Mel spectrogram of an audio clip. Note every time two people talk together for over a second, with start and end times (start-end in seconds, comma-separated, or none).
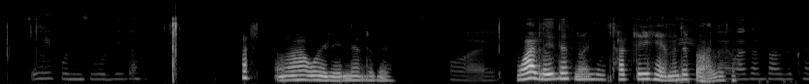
none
